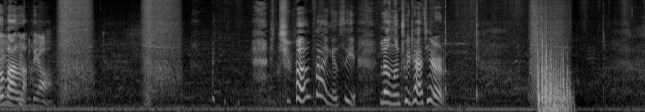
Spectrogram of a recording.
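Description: A young woman blows hard on a dandelion.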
